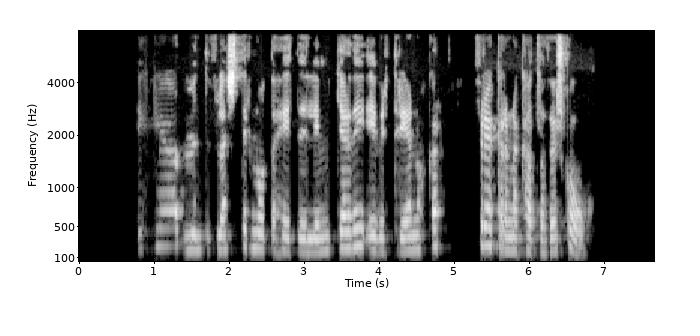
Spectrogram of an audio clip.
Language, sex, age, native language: Icelandic, female, 40-49, Icelandic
